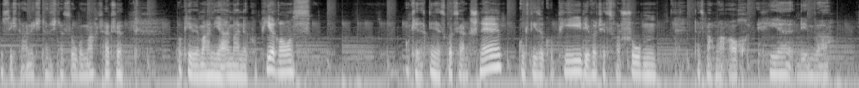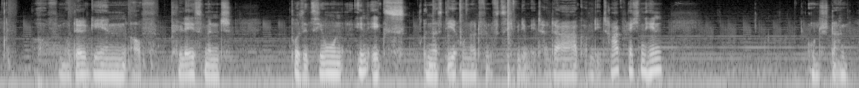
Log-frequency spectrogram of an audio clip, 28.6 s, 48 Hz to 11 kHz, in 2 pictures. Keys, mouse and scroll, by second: 4.9 click, 6.6-7.0 scroll down 1, 7.5 click, 9.3 right click, 11.3 Escape, 14.8 click, 16.9 click, 19.1 click, 20.0 click, 21.5 KP_1, 21.7 KP_5, 21.9 KP_0, 22.7 KP_Enter, 25.5-28.4 drag.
